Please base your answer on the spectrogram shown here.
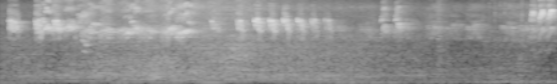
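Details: Mottled Javan bush lark (Horsfield's bush lark, Mirafra javanica) in full song pours out a fast, unbroken stream of high, varied twitters and sharp chirps, with brief trilled bursts toward the end.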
